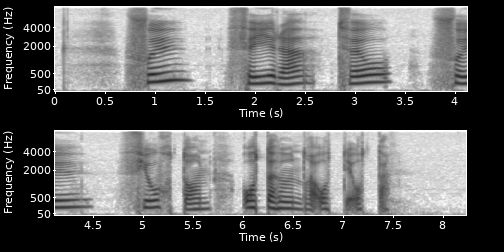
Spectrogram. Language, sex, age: Swedish, female, 44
